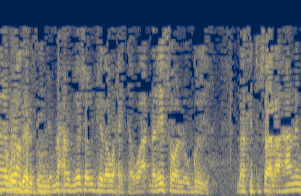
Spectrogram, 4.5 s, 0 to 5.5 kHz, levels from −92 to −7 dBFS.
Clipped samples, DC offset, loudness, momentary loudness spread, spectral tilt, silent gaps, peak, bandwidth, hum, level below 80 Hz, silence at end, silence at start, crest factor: under 0.1%; under 0.1%; -16 LUFS; 10 LU; -9.5 dB/octave; none; -2 dBFS; 5 kHz; none; -48 dBFS; 0 s; 0 s; 14 dB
